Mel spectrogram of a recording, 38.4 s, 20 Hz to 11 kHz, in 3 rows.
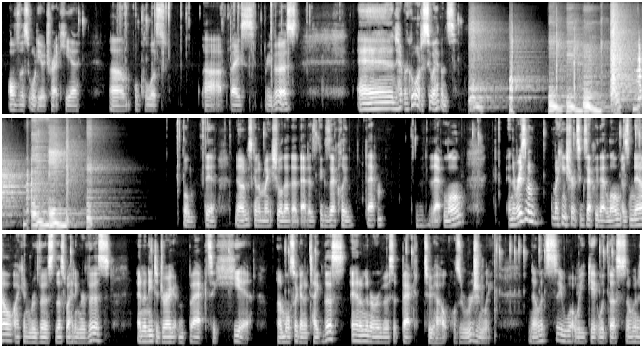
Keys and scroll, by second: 3.1 super+r, 3.7 shift+super+r, 4.4-5.9 typing, 16.3 space.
